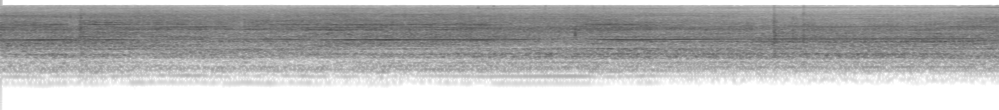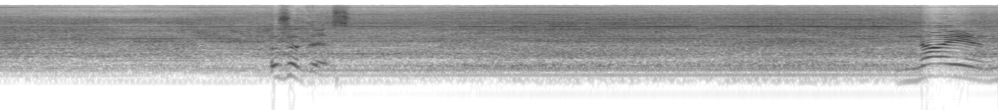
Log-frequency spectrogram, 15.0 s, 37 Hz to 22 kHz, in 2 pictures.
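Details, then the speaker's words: 1991 Kirby Generation 3 upright vacuum, run for the first time in quite a while: steady, even motor roar at constant pitch, no surging or rattling, sounds really good; motor running normally. "Sounds really good. Perfect."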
